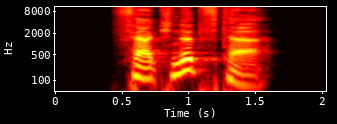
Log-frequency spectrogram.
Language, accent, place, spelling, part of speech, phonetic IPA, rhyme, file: German, Germany, Berlin, verknüpfter, adjective, [fɛɐ̯ˈknʏp͡ftɐ], -ʏp͡ftɐ, De-verknüpfter.ogg
- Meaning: inflection of verknüpft: 1. strong/mixed nominative masculine singular 2. strong genitive/dative feminine singular 3. strong genitive plural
